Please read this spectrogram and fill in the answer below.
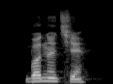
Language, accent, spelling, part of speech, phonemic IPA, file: French, France, bonnetier, noun, /bɔ.nə.tje/, LL-Q150 (fra)-bonnetier.wav
- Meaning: hosier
